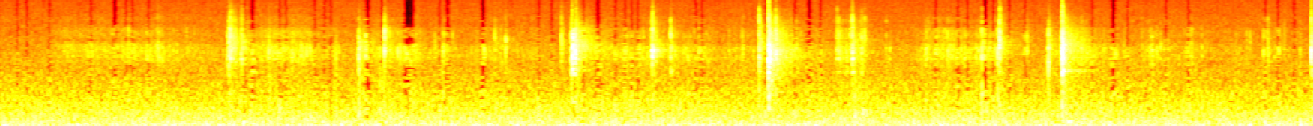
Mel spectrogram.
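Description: Hand trigger spray bottle squirting, a string of short, sharp squirts at irregular intervals, the loudest about four, five and seven seconds in, over a steady hiss.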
